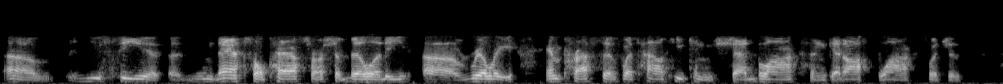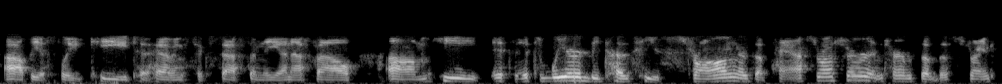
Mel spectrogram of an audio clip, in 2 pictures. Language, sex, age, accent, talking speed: English, male, 30-49, American, 145 wpm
